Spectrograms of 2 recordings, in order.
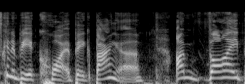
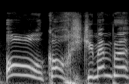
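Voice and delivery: excited nostalgia; 10 semitones higher, faster than usual. Retold or imitated. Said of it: "when we say".

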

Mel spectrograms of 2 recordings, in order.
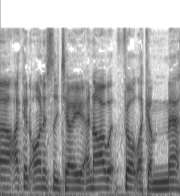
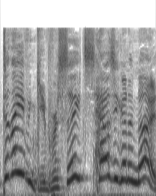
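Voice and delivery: panicked thought. Retold or imitated. Panicked inner voice.

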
